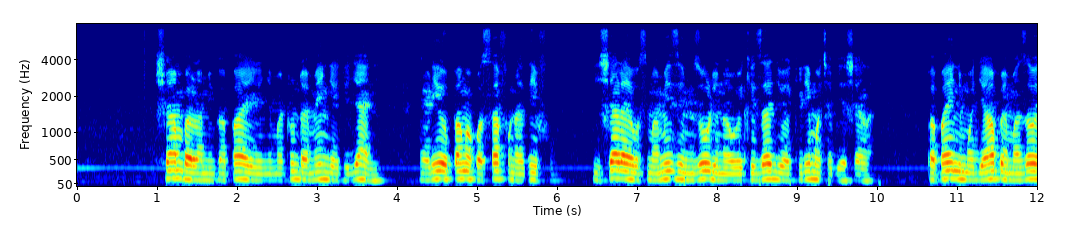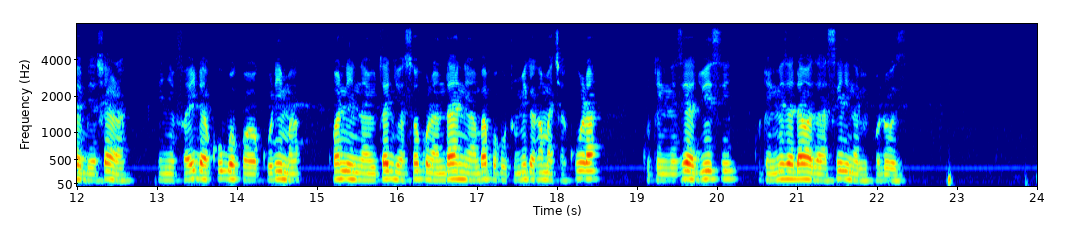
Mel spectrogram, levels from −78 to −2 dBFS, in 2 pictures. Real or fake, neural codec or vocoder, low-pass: real; none; 7.2 kHz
